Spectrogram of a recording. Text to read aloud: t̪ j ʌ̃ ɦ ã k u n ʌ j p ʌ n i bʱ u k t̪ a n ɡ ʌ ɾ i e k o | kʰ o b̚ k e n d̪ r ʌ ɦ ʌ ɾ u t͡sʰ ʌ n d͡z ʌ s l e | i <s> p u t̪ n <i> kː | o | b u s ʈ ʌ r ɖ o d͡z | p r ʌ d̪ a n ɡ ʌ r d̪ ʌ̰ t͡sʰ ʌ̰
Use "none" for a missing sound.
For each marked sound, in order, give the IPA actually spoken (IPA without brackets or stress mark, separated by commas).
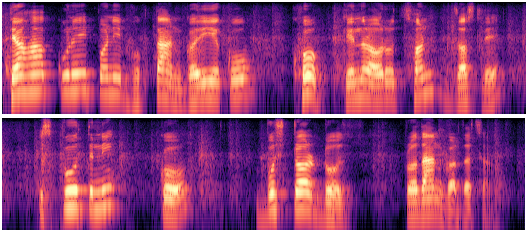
s, i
